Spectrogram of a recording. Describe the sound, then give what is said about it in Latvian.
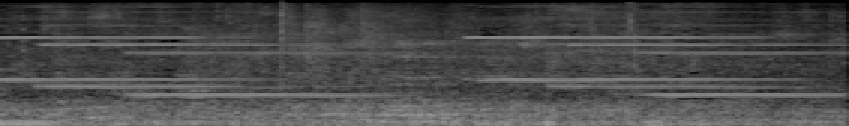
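A steady electric bell in a parliament chamber rings continuously for several seconds to call a vote, a sustained metallic buzzing tone with a faint murmur of room noise underneath. “Paldies, lūdzu zvanu.”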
